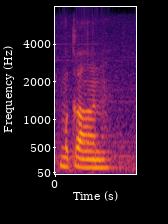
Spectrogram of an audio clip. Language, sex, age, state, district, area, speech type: Dogri, male, 18-30, Jammu and Kashmir, Reasi, rural, read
